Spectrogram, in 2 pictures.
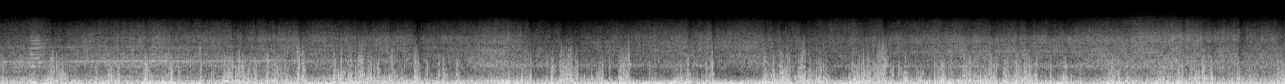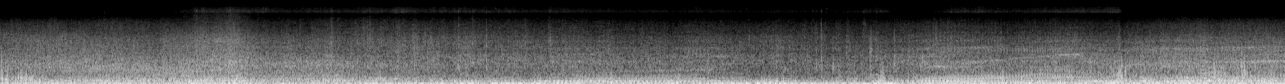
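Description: A vehicle drives through rainwater on a flooded road near an underpass in Karachi, with a constant loud wash of splashing and rushing water mixed with engine and wind noise for the whole stretch.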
